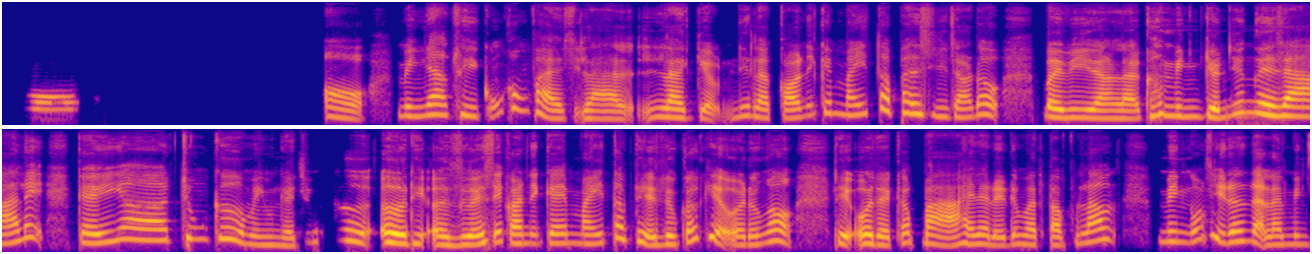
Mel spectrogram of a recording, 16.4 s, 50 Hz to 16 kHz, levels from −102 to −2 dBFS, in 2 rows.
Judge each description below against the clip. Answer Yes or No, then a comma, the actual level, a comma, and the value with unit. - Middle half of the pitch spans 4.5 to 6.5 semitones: Yes, average, 5.1 semitones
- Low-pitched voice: No, high, 245 Hz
